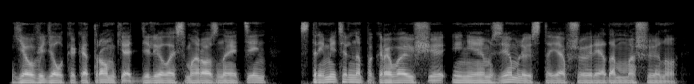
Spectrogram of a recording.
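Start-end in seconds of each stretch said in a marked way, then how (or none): none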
